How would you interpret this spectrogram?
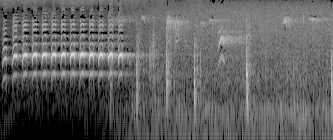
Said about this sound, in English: These loud, hard whacks are made by a pileated woodpecker as it leans back and then slams its chisel of a bill into the side of a living tree. Sounds painful, if not downright disabling.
